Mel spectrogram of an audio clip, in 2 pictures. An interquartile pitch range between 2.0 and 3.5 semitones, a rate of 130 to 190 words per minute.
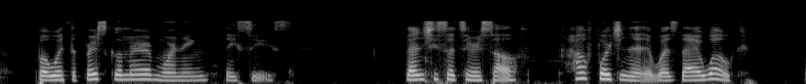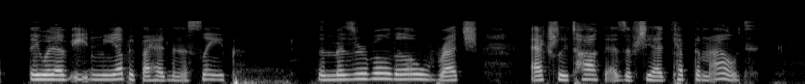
Yes: average, 2.8 semitones; average, 170 wpm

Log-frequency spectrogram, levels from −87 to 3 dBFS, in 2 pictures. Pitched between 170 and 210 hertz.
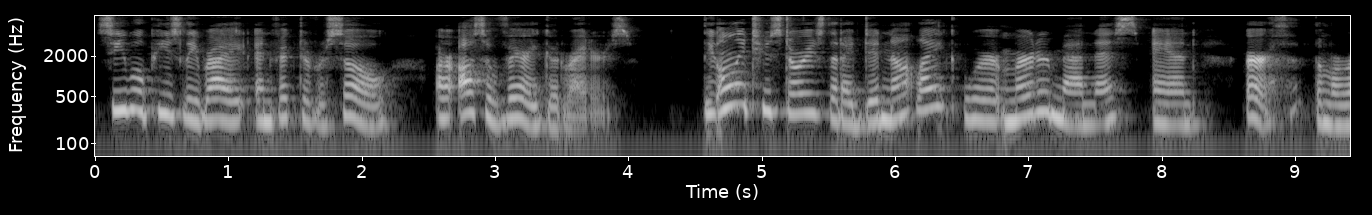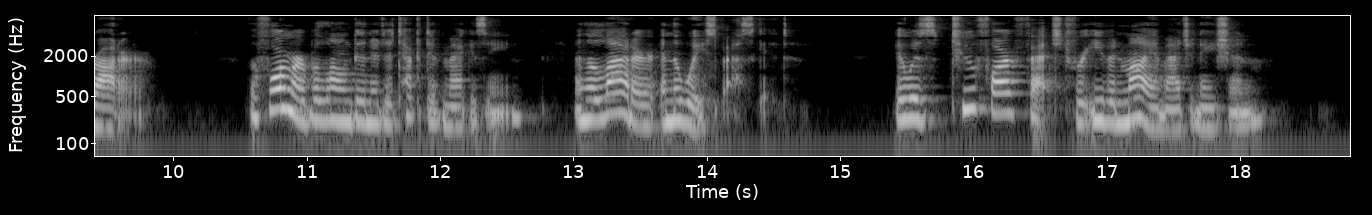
No: high, 225 Hz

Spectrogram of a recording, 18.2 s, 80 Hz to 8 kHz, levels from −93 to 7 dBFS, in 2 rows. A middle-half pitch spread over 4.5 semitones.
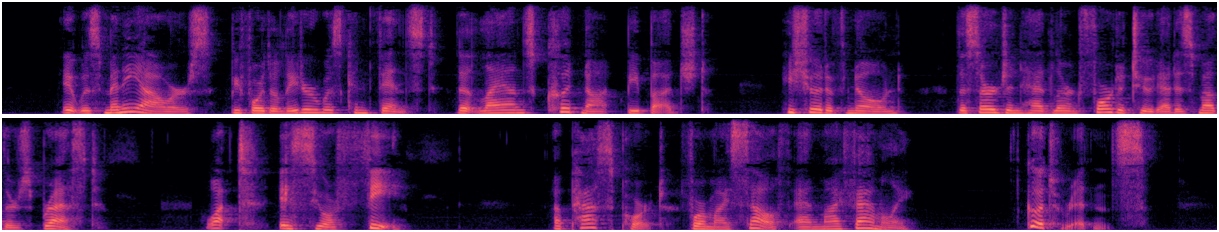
No: average, 3.7 semitones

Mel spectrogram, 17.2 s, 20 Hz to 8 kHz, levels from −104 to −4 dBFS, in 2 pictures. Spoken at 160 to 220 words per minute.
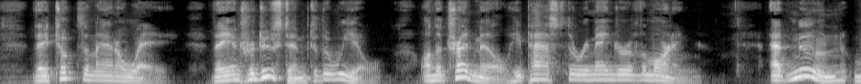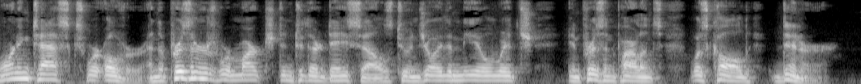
Yes: average, 165 wpm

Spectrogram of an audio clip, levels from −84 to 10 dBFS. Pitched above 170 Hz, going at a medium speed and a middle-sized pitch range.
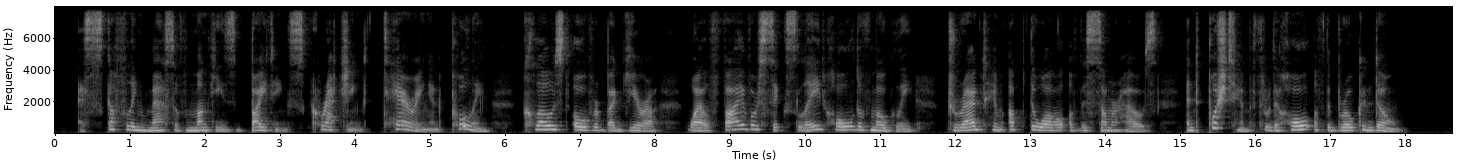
No: high, 190 Hz; slow, 125 wpm; average, 4.0 semitones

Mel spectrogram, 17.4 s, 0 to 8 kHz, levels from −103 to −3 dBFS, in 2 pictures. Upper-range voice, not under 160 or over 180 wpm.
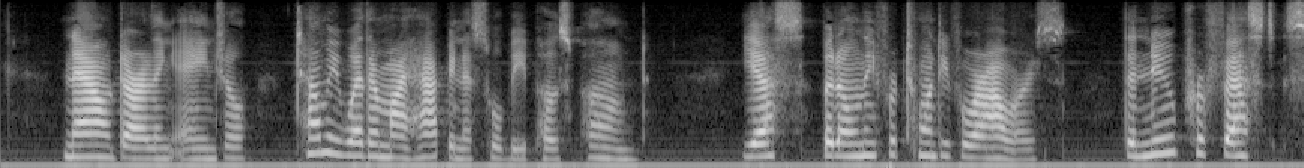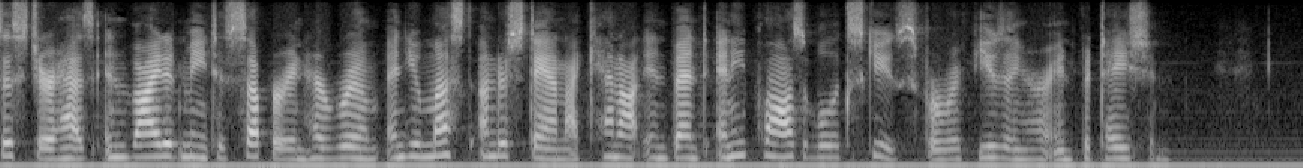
No: high, 200 Hz; average, 150 wpm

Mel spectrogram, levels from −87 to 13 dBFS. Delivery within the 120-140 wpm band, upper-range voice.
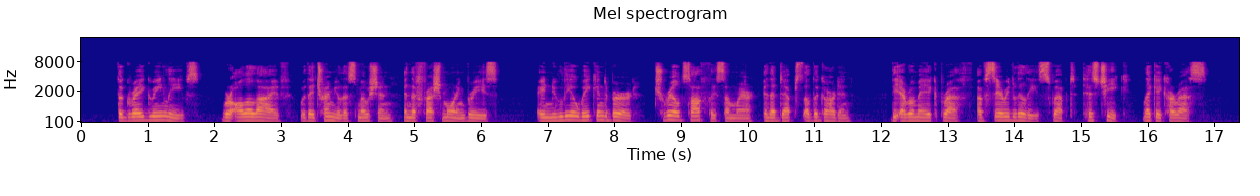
No: slow, 135 wpm; low, 135 Hz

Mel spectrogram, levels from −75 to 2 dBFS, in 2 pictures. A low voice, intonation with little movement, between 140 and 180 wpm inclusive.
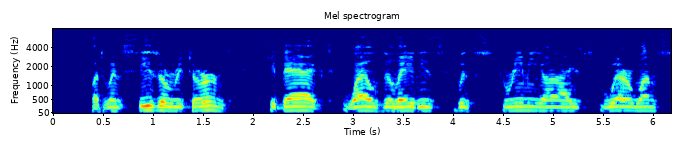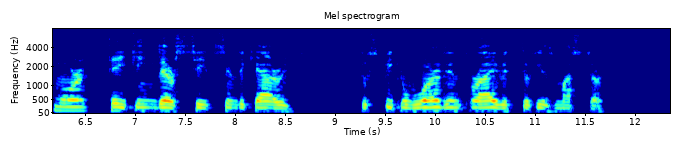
Yes: low, 120 Hz; narrow, 1.9 semitones; average, 145 wpm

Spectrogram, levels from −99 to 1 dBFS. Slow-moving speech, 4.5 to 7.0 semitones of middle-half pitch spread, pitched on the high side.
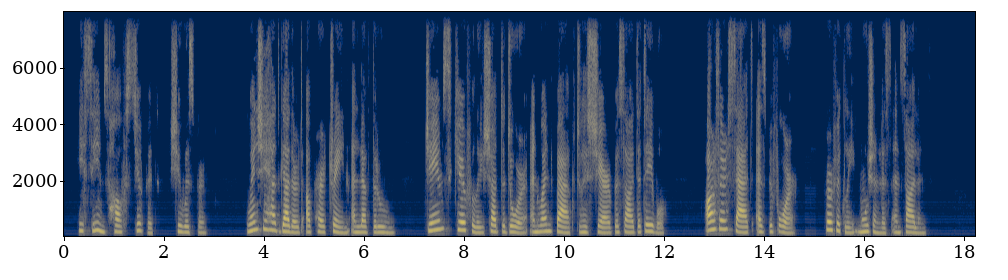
No: slow, 130 wpm; average, 3.6 semitones; high, 210 Hz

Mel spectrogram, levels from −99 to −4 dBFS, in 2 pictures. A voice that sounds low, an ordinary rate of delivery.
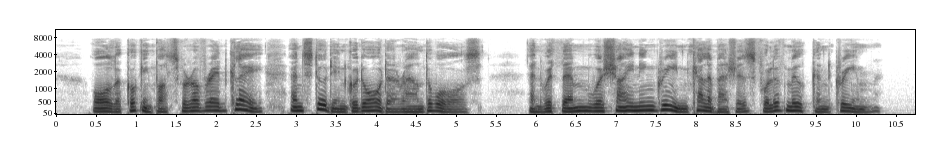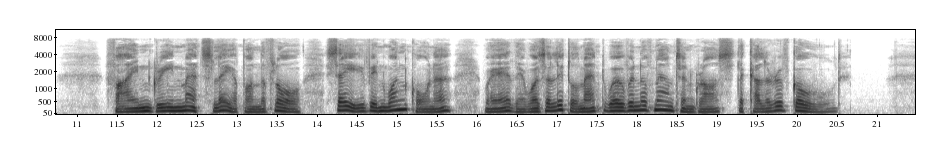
Yes: low, 125 Hz; average, 150 wpm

